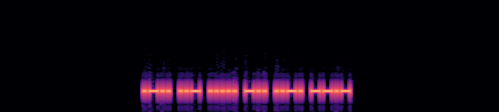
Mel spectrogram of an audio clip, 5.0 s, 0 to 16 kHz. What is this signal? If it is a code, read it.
Morse code, heard as a keyed tone, about 40 wpm, 700 Hz. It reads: LU5DFQ
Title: DXCC-100 Call Signs - 6 Characters - 40wpm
